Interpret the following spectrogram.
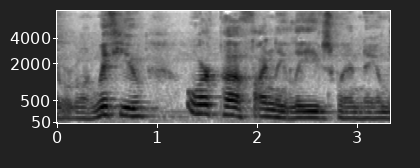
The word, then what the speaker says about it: Orpah: remember it was uh oprah oh i'm sorry it's orpah uh oprah's mom was wrong in calling her arpa but anyway it sounds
